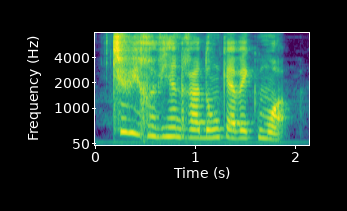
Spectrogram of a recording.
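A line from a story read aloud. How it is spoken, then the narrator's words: Exclaiming. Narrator (French): s'écria-t-il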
